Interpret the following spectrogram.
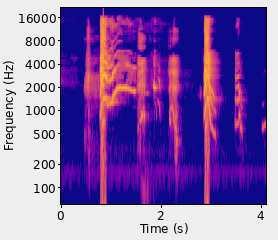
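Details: Squeaky puppy howl indoors by a fireplace, just after waking, sung along to its owner's singing: sharp onset, then a high wavering tone sliding downward, followed by short squeaks and a second brief yelp-like howl.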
